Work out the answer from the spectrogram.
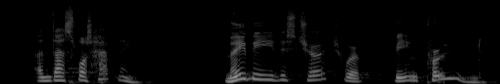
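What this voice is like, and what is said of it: Usual voice. Nothing is said of it.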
